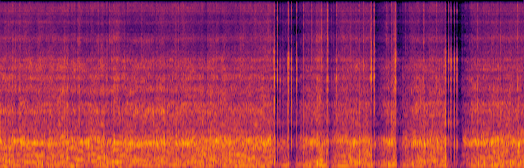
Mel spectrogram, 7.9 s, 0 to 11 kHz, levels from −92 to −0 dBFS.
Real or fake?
fake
